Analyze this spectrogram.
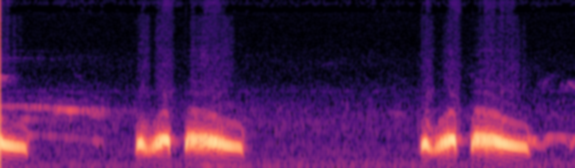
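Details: Spotted dove in THÚC GÙ style cooing, two phrases of short bent note then drawn-out falling coo, low and mellow, separated by a long silence.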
